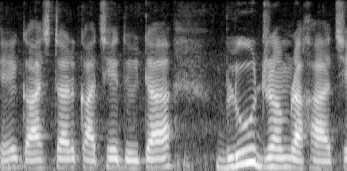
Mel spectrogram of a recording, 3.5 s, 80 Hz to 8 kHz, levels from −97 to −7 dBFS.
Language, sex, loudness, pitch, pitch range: Bengali, male, -17 LUFS, 145 Hz, 135-155 Hz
